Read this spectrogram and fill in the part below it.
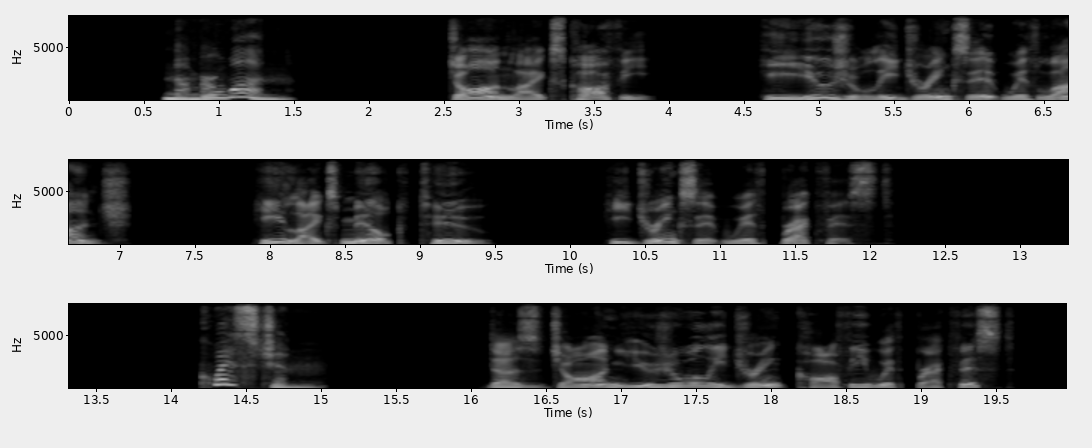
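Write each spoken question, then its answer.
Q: Does John usually drink coffee with breakfast?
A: No, he doesn't. He drinks it with lunch.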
